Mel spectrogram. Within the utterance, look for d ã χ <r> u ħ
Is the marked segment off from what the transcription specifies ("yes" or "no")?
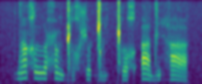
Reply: yes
